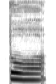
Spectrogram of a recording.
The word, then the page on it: 多: duō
